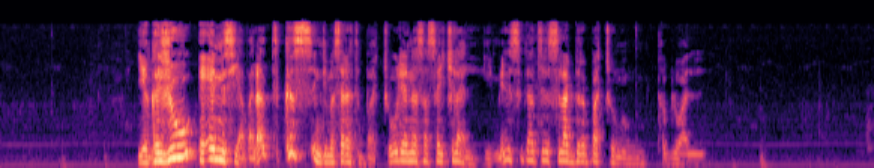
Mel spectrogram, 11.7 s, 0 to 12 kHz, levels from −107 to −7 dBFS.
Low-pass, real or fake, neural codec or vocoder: 7.2 kHz; real; none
